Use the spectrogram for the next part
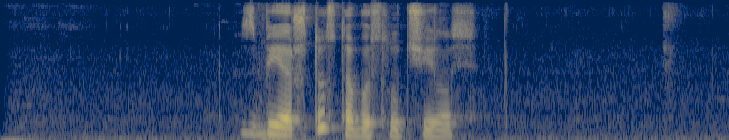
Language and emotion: Russian, sad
